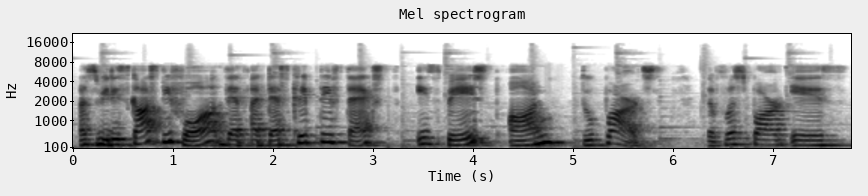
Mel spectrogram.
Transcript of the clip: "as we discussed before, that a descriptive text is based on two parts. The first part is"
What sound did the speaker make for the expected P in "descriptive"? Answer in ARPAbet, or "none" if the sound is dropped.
P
